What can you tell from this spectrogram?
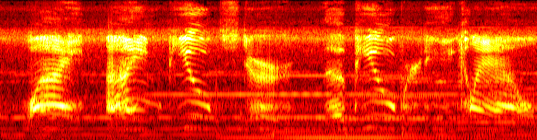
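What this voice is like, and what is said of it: Gravelly cartoon clown voice. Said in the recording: “said in a gravelly Krusty the Clown impersonation.”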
